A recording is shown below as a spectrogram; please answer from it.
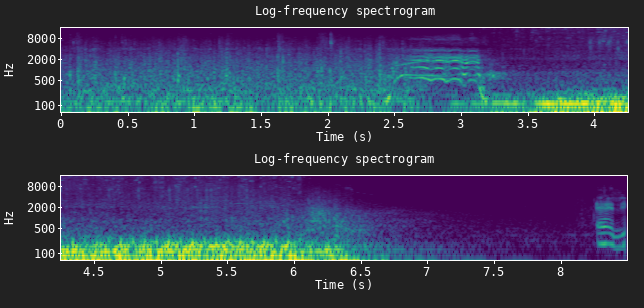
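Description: Horse neighing and hoof clip-clops in the Victorian London setting of Assassin's Creed Syndicate, a whinny rising over busy game ambience before a louder rumbling passage that fades out.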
